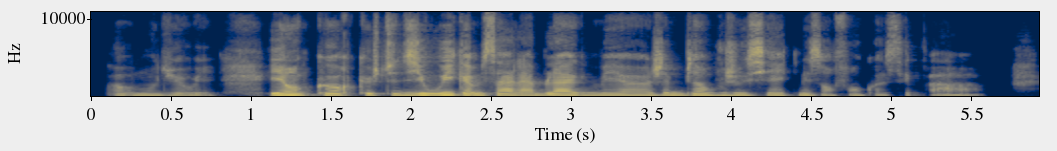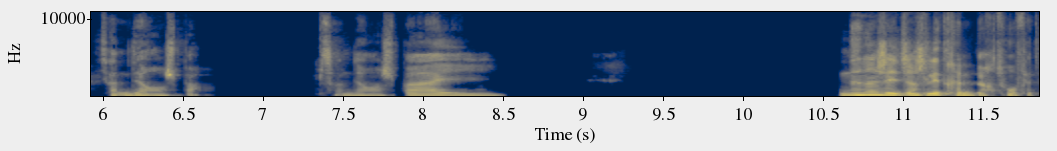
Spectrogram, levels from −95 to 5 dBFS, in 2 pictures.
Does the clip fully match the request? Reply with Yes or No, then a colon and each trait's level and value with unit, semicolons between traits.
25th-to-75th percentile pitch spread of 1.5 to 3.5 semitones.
Yes: average, 3.0 semitones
